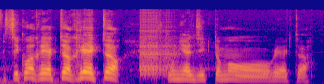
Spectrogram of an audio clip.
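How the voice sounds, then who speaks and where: A young man giving casual let's-play commentary, chatty, restarting his sentences, with excitable bursts. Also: a little high, fast talker, faint music behind. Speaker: gaming YouTuber.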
